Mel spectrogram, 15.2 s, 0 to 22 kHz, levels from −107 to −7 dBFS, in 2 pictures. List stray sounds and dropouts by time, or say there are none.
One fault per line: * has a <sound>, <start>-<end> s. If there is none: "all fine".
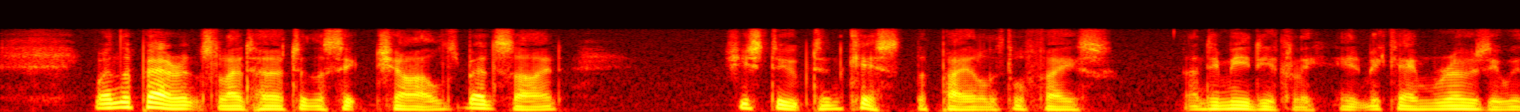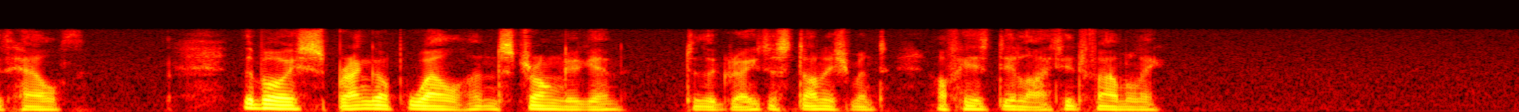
all fine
